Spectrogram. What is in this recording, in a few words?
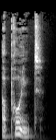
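"appoint", British English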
